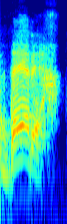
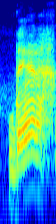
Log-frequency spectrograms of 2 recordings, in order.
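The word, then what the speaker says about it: דרך: uma palavra mais ampla se pronuncia dera dera apenas no local por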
